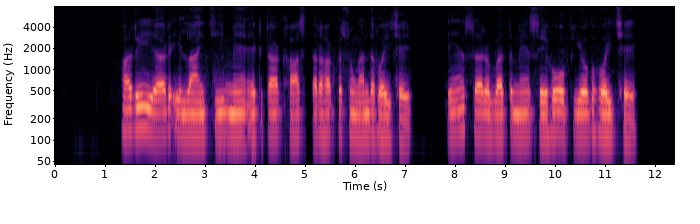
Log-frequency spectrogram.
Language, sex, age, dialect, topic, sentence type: Maithili, male, 25-30, Eastern / Thethi, agriculture, statement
